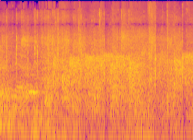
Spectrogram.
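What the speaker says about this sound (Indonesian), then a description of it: "Tepuk tangan untuk" Applause in a classroom or meeting room, continuous close clapping from a group lasting a few seconds.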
